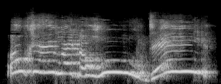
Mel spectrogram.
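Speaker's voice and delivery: high, teary mock cry on "Okay"; half-joking, high wail of self-pity; mock whimper. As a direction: whimper it like a day just fell apart. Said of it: "And I'm like".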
